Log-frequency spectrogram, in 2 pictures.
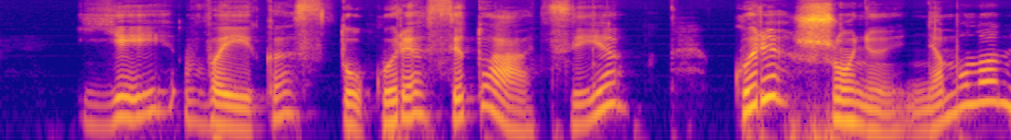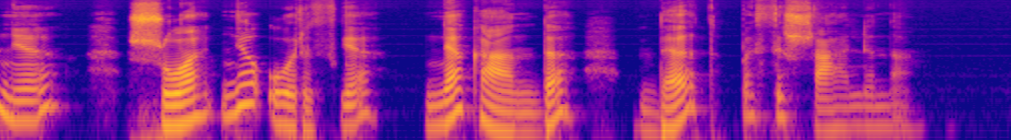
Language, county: Lithuanian, Šiauliai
